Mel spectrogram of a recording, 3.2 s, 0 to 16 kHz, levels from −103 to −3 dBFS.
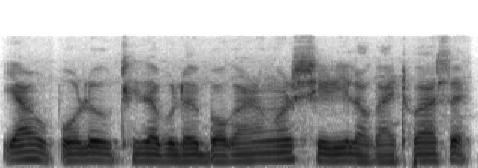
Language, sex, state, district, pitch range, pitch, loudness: Assamese, male, Assam, Sonitpur, 105-115 Hz, 110 Hz, -16 LUFS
